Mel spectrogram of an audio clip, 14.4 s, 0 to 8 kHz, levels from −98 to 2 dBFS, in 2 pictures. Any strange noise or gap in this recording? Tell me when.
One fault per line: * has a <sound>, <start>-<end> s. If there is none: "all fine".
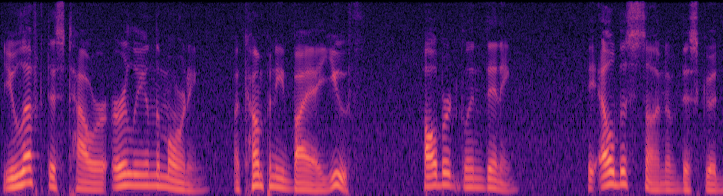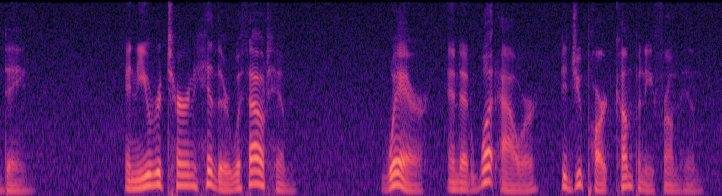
all fine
